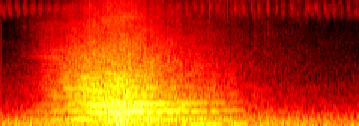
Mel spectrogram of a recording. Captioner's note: car engine rumbling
